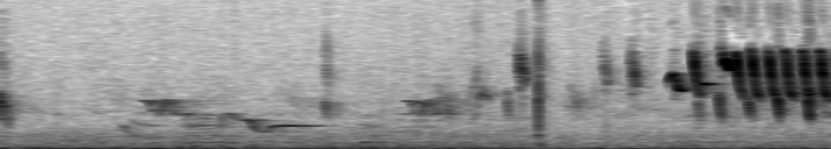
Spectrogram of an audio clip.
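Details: Breeding-season red bishop in October or November, a time when males turn black and red: soft scattered chirps and slurred whistles lead into a loud, fast, buzzy chattering burst at the end.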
